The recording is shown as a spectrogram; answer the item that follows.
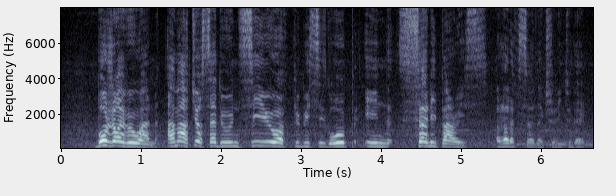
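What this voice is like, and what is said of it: Strong non-native accent in English. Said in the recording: “my terrible accent”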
